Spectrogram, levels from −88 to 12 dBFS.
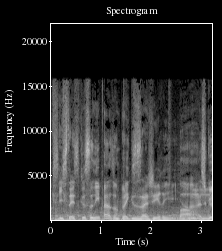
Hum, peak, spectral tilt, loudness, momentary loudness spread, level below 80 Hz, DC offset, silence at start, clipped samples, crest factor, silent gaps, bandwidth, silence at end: none; 0 dBFS; -4 dB/octave; -13 LUFS; 4 LU; -30 dBFS; 0.6%; 0 s; under 0.1%; 12 dB; none; 16 kHz; 0 s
